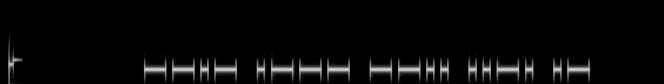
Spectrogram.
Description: Morse code, heard as a keyed tone, about 17 wpm, 700 Hz. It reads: QJZFA
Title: Code Groups - 5 Letters - 17wpm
